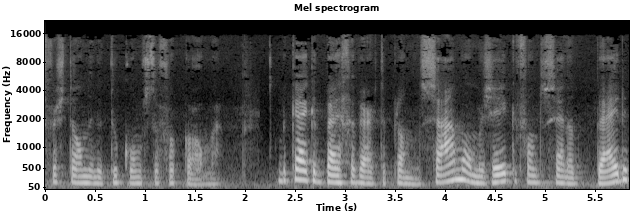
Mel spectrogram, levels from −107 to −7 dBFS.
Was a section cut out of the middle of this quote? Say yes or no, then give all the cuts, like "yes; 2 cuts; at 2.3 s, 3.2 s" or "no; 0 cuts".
yes; 1 cut; at 2.1 s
